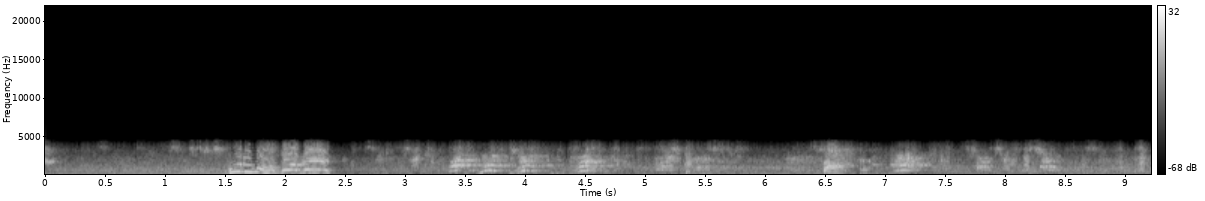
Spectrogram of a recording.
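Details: Vader the pug, captured on an Android phone, lets out a loud burst of wobbling, rising-and-falling howls, then a series of softer yodelling whines while people speak and encourage him.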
